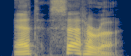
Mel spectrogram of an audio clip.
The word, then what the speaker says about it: etc: the abbreviation etc period take your time and say etc it's sloppy to say etc and even worse to say eksetra you know the eating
